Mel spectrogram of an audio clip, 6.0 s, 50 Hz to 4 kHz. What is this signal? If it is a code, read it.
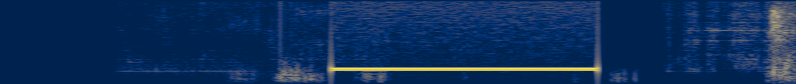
Ringback tone (North America), 440 + 480 Hz.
